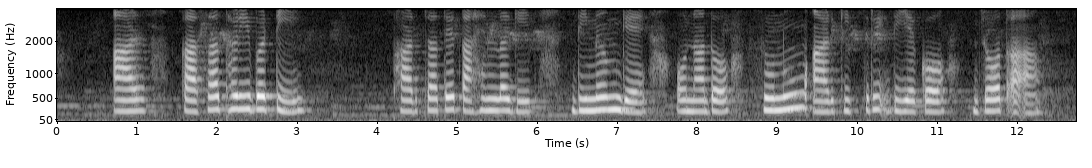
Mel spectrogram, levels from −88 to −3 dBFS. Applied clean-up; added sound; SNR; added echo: none; none; none; none.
